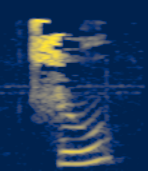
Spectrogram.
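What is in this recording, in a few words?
"熟", Mandarin Chinese; chinese-flashcards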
